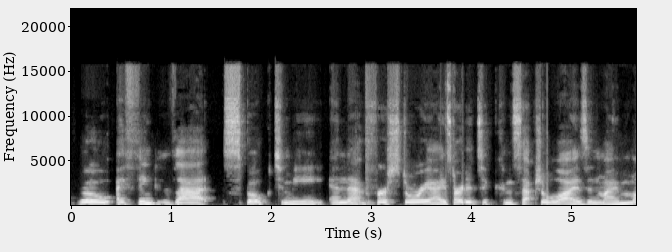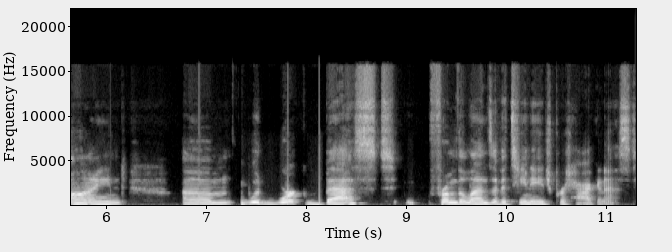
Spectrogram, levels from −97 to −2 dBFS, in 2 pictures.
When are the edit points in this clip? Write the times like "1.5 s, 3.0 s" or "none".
3.0 s, 7.4 s

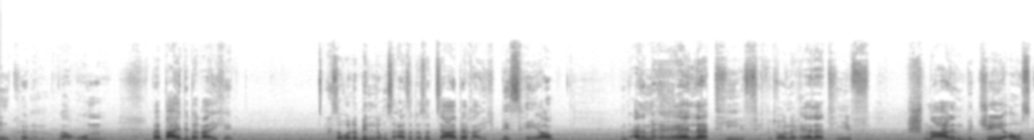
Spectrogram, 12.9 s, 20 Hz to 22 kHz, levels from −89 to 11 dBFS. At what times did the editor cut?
none

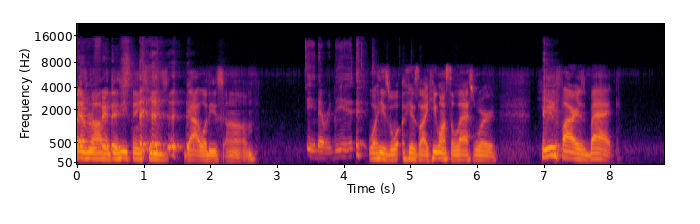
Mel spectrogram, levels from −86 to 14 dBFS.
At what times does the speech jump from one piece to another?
6.8 s

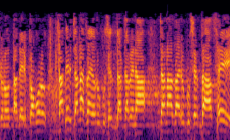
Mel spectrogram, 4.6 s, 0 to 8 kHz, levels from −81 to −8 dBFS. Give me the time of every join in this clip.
2.5 s, 3.2 s

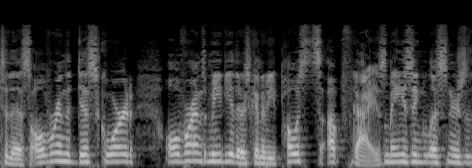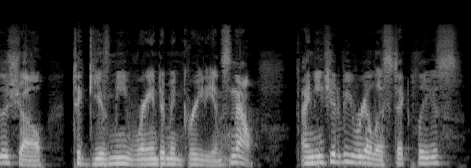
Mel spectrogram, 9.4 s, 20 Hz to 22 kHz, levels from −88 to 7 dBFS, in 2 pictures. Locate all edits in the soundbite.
2.0 s, 3.5 s, 3.9 s, 5.4 s

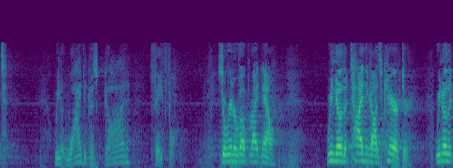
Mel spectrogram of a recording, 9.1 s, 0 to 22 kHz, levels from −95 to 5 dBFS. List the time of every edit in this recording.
1.2 s, 3.0 s, 4.8 s, 7.4 s

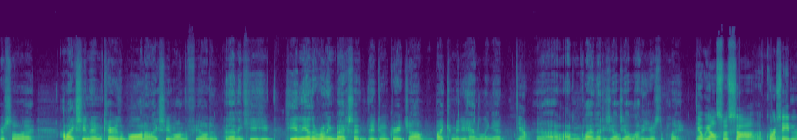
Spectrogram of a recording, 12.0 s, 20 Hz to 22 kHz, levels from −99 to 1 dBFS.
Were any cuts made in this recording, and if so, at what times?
3.4 s, 4.1 s, 5.4 s, 9.3 s

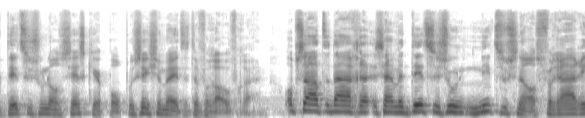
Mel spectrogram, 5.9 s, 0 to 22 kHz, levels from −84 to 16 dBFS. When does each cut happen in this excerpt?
2.7 s

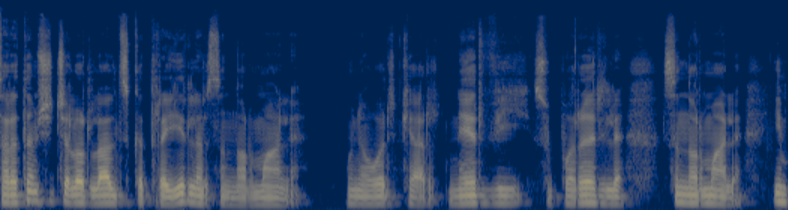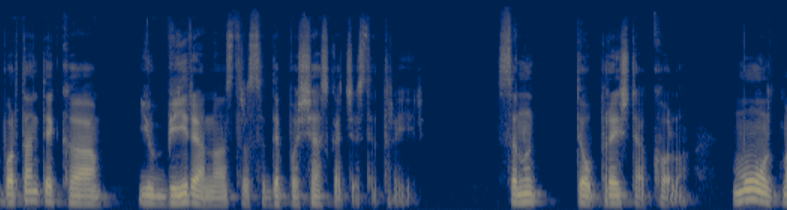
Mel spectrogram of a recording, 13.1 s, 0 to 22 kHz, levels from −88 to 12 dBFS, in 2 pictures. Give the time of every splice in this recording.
1.7 s

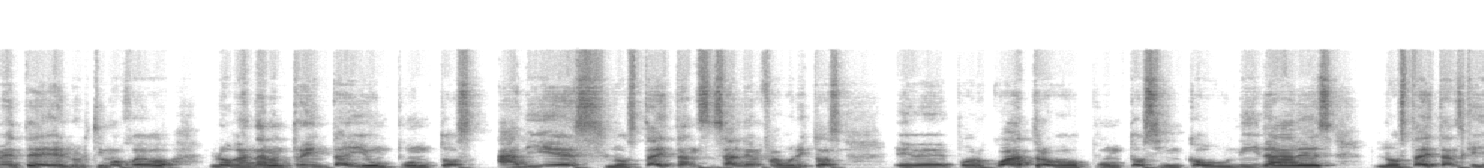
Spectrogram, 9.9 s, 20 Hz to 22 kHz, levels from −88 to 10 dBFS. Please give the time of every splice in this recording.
none

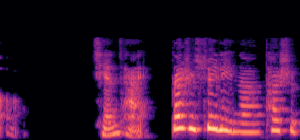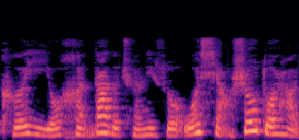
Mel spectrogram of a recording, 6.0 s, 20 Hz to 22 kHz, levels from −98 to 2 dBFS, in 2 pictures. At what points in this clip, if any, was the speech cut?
1.6 s

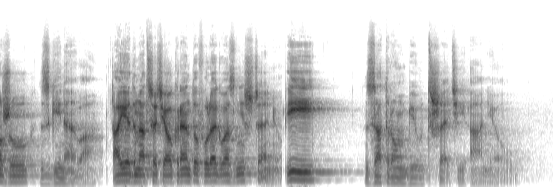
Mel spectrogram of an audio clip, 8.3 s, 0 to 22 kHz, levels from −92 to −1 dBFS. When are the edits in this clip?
1.5 s, 4.2 s

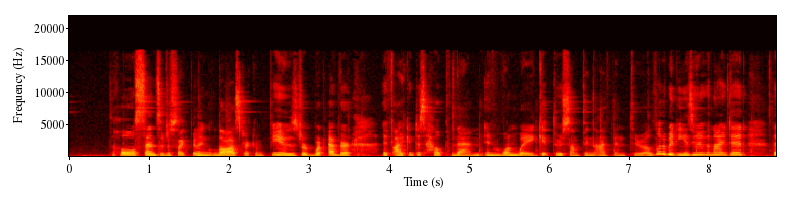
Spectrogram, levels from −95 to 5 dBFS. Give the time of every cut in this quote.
none

